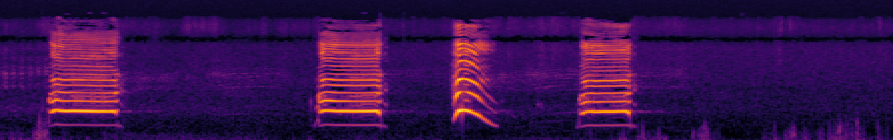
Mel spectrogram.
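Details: Zwartbles lambs on a farm in County Kilkenny, Ireland, being moved to a distant field out of hearing of their mothers to ease weaning; four loud harmonic bleats, one rising then falling sharply, spaced a few seconds apart, quiet between.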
